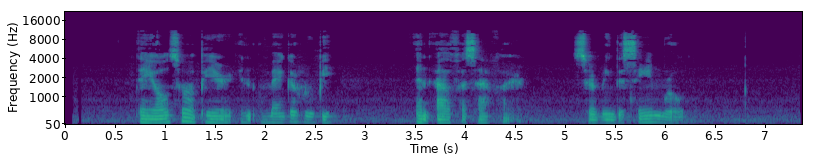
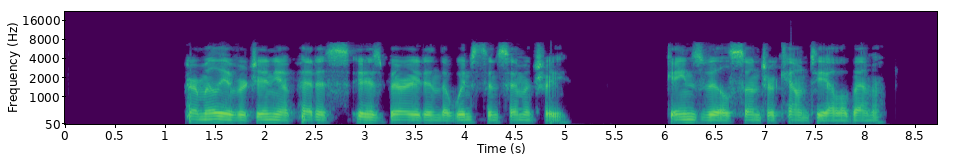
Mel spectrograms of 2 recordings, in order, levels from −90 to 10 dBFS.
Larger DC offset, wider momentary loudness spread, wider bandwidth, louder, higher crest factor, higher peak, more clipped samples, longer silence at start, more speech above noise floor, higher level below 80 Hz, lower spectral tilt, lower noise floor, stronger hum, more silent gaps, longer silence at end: neither; first, 14 LU vs 7 LU; first, 11.5 kHz vs 7.4 kHz; second, -32 LUFS vs -16 LUFS; about the same, 22 dB vs 18 dB; second, -12 dBFS vs 0 dBFS; neither; second, 0.7 s vs 1.2 s; second, 27 dB vs over 74 dB; second, -66 dBFS vs -56 dBFS; about the same, -3 dB/octave vs -2 dB/octave; second, -60 dBFS vs under -90 dBFS; neither; second, none vs 5.53-6.00 s; first, 1.15 s vs 0.55 s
